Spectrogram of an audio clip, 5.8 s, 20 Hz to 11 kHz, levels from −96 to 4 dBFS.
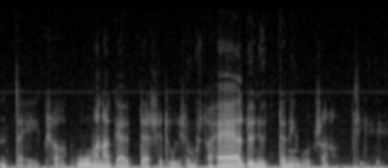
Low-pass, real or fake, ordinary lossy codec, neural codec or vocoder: none; real; none; none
